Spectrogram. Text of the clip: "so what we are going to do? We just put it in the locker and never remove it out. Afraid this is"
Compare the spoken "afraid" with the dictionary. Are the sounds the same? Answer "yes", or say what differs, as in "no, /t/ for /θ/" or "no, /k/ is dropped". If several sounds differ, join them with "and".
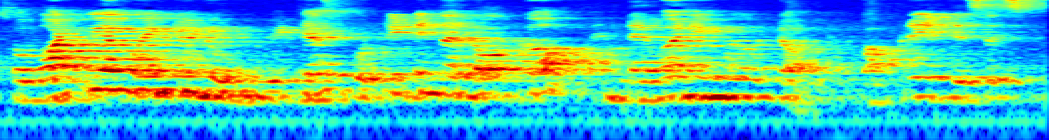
no, /p/ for /f/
